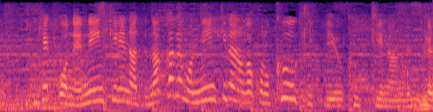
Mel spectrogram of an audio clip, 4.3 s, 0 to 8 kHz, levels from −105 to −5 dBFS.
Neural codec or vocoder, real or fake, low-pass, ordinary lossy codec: none; real; 7.2 kHz; none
